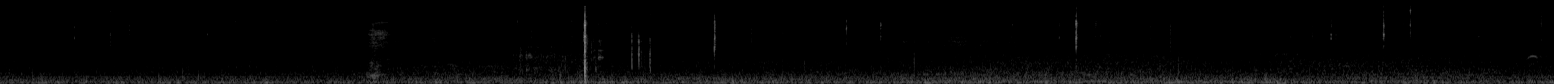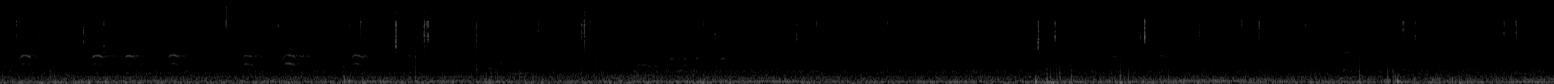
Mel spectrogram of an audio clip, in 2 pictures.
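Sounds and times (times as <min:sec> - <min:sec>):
campfire crackles and pops: 0:00.0 - 0:31.0
low rush of fire: 0:00.1 - 0:16.7.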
